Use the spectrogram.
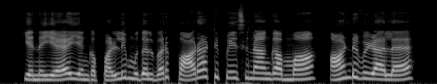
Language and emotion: Tamil, happy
